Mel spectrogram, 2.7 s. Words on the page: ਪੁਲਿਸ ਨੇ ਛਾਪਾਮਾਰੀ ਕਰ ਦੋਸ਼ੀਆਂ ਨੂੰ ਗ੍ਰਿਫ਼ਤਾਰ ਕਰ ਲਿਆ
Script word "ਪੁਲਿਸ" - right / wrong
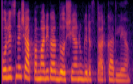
right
